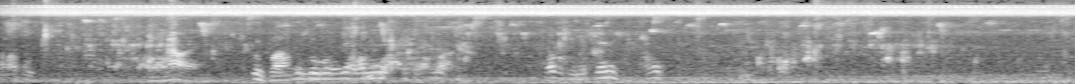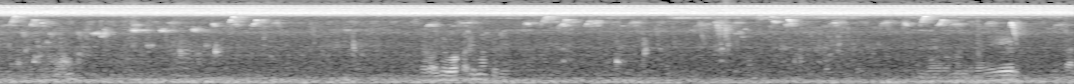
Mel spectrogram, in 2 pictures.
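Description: A paddle splashes and dips in the water.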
